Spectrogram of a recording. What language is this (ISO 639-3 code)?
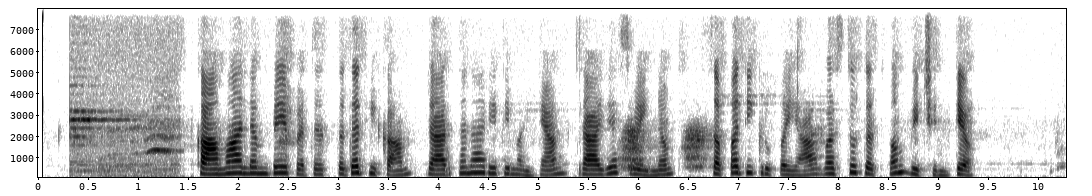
san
